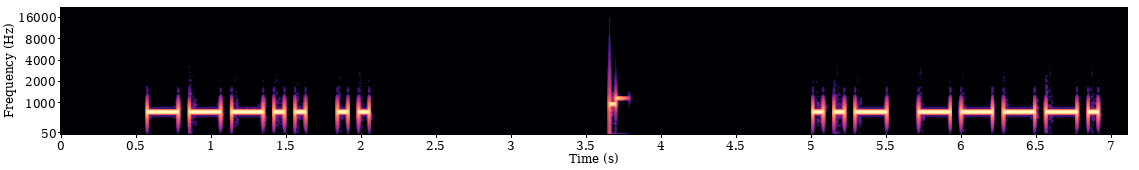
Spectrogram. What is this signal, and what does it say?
Morse code, heard as a keyed tone, about 17 wpm, 700 Hz. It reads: 8 I U 9
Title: Single-Letter Single-Number 17wpm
